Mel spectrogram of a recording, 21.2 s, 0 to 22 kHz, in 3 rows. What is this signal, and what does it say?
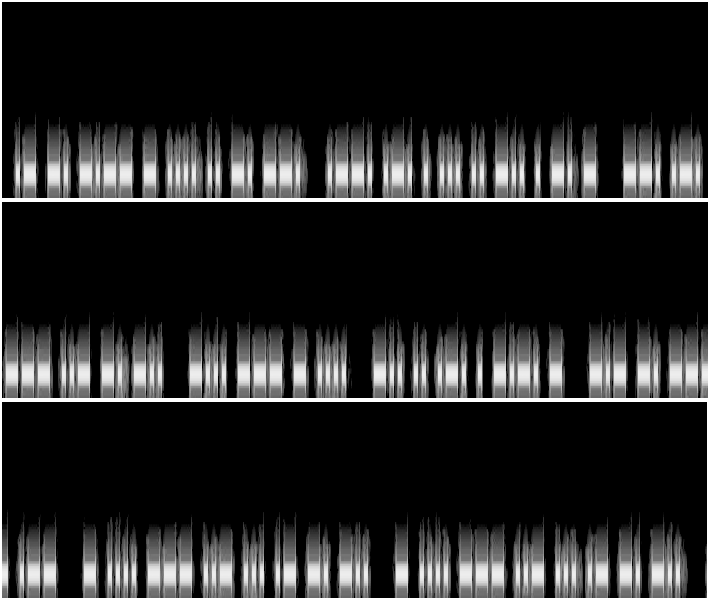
Morse code, heard as a keyed tone, about 30 wpm, 500 Hz. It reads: ANYTHING PRESIDENT GROUND BOTH DIRECT KNOW THOUSAND THOUSAND
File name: 632 Words 30WPM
